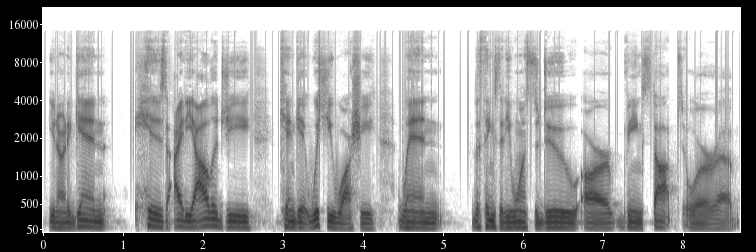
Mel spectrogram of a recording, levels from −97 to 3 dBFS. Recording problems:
crackle, like an old record; faint; 30 dB below the speech

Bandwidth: 14.5 kHz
